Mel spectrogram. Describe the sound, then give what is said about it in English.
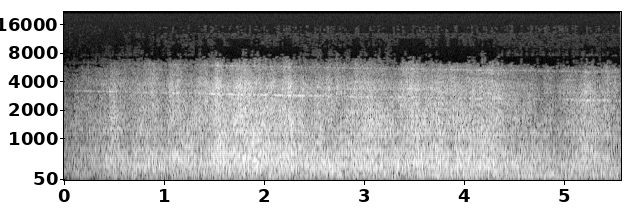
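A steady, droning airplane engine roar fills the whole stretch, loud and unbroken, swelling slightly partway through, with no voices over it. “I ended up getting on the plane on my own and coming home that time.”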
